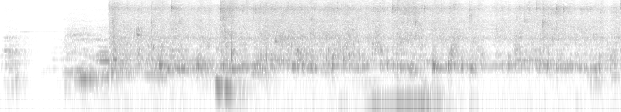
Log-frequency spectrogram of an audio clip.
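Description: Tap water running steadily into a bowl as cut mushrooms are washed. It starts about a second in.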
